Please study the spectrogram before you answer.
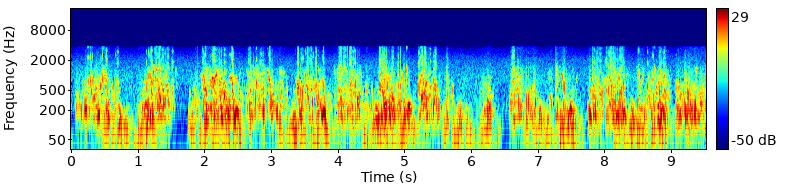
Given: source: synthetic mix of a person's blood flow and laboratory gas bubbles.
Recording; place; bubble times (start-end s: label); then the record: Doppler ultrasound of blood flow; precordium
0.05-0.76 s: bubbles
1.00-1.60 s: bubbles
1.86-1.91 s: bubbles
1.94-2.58 s: bubbles
2.62-3.23 s: bubbles
3.31-3.87 s: bubbles
3.93-4.54 s: bubbles
4.56-5.08 s: bubbles
5.19-5.58 s: bubbles
5.62-5.70 s: bubbles
6.17-6.33 s: bubbles
6.56-7.03 s: bubbles
7.15-7.58 s: bubbles
7.74-8.39 s: bubbles
8.51-9.02 s: bubbles
9.06-9.54 s: bubbles
From the record:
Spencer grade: 4 (maximum detectable bubble signal sounding continuously throughout systole and diastole of every cardiac period, and overriding the amplitude of the normal cardiac signals); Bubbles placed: anywhere in the cardiac cycle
